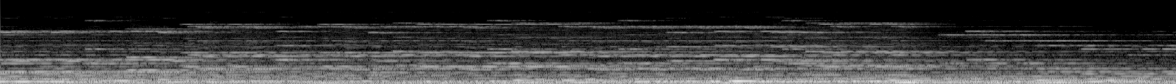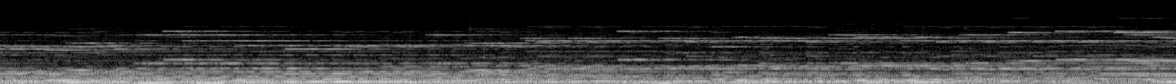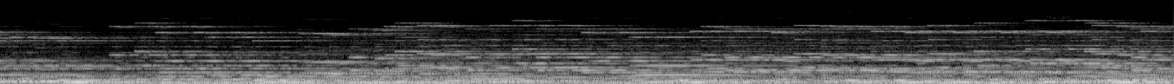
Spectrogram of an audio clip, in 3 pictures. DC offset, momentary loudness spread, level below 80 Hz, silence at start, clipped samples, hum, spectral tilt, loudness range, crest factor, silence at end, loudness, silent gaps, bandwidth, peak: 2%; 6 LU; -28 dBFS; 0 s; under 0.1%; none; -6 dB/octave; 4 LU; 16 dB; 0 s; -20 LUFS; none; 8.4 kHz; -2 dBFS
